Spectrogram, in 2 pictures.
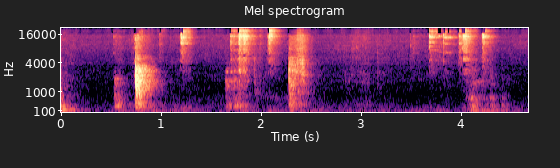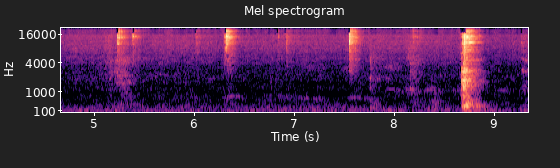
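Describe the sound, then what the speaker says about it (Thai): Sparse knife taps on a cutting board while slicing large garlic into thin slices, a few sharp chops near the start then scattered quieter clicks with long pauses between. "อันนี้มันเป็นกระเทียมหัวใหญ่ ก็เลยหั่นให้เป็นแผ่นบางๆ"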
